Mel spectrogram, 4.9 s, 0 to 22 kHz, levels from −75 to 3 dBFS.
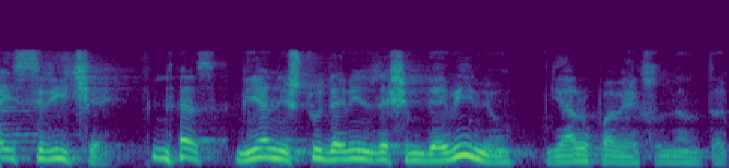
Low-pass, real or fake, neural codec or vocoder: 7.2 kHz; real; none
